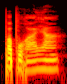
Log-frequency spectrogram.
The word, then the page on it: papù hayañ: Apatani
